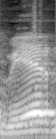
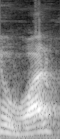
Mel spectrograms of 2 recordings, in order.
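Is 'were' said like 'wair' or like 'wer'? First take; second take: wair; wer. First: The vowel glides, sounding like 'wair'. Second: The vowel is short, sounding like 'wer'. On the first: The speaker calls it wrong. "इसे वेयर नहीं" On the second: The speaker calls it right. "वर पढ़ना हमेशा"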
